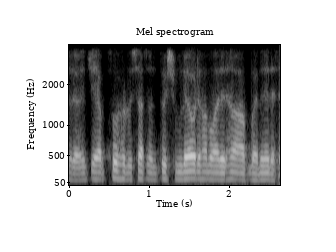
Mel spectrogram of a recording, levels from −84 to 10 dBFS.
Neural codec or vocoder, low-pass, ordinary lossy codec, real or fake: codec, 16 kHz in and 24 kHz out, 0.6 kbps, FocalCodec, streaming, 2048 codes; 3.6 kHz; Opus, 24 kbps; fake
